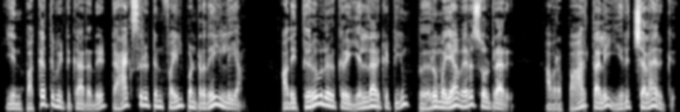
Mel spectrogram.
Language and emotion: Tamil, disgusted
